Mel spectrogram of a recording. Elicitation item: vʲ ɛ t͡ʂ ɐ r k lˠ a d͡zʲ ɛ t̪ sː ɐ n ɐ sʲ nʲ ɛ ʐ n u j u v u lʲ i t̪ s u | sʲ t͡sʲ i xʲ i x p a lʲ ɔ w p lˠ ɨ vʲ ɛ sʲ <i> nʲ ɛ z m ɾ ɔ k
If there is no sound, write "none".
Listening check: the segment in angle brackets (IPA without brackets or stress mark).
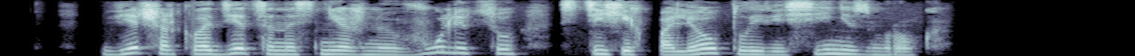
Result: i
